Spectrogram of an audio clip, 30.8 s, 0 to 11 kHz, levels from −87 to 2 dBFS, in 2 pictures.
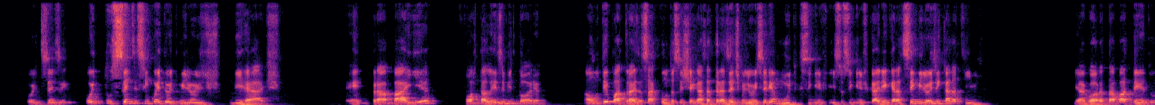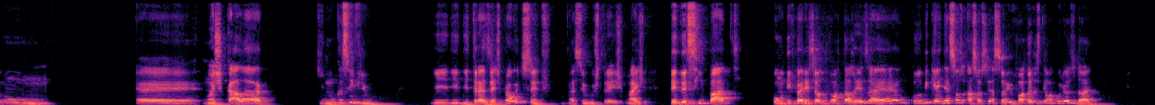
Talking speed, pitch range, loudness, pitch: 150 wpm, 125-180 Hz, -23 LUFS, 145 Hz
